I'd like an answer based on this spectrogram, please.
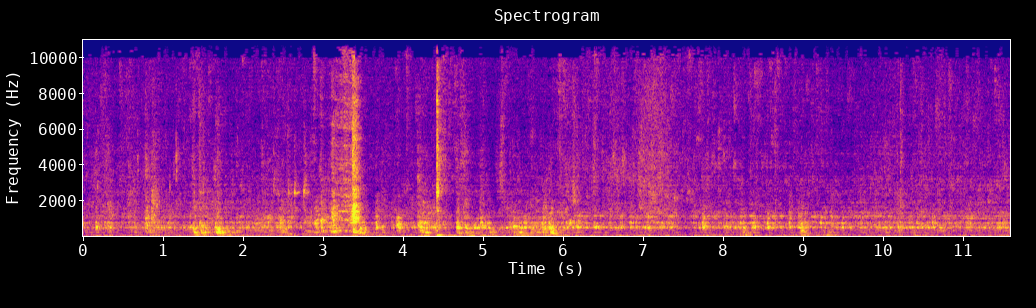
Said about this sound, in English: Is Mummy running some water?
